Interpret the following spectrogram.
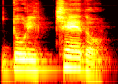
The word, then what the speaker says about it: dulcedo: misericordia e sino misericordia luego tenemos una c seguida de una e va a sonar como Che por lo tanto aquí se pronuncia dulcedo no dulcedo sino dulcedo luego tenemos una doble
